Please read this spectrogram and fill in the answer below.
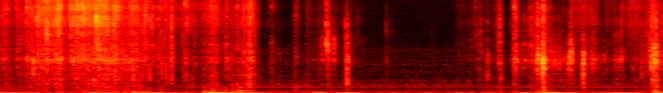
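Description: Clear plastic packaging crinkling and rustling as a small boxed item is unwrapped and handled. The rustling is loudest for the first two and a half seconds, then thins to a few scattered crackles and clicks.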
